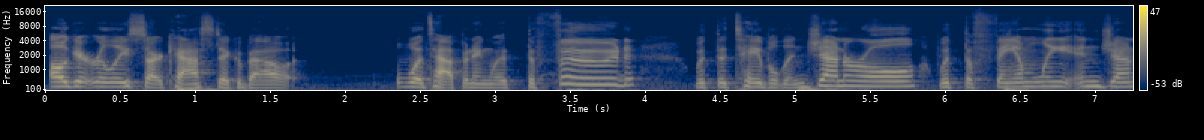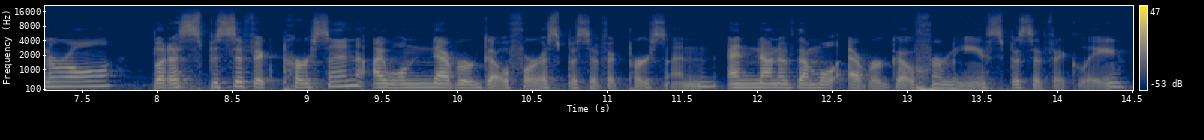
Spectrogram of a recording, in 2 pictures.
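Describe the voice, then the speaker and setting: A young woman streamer chatting casually, laughing often and tagging her stories with quick "right?" asides. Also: lowish voice, lively intonation, fairly bright tone. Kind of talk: casual chat.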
